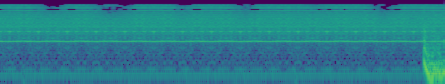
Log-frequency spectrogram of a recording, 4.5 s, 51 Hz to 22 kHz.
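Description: Drumless breakdown in an early-1990s hardcore/breakcore electronic track from a cassette: a steady high synth tone held over a fine, fast-pulsing buzz, with no kick drums.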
